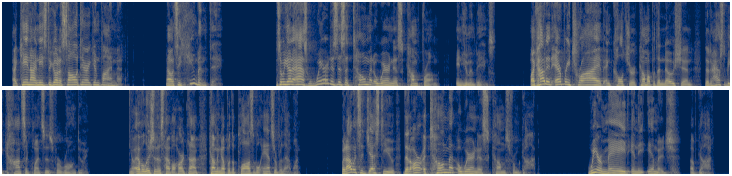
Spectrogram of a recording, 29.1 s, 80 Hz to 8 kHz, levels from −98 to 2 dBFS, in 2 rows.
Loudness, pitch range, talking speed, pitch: -32 LUFS, 125-200 Hz, 175 wpm, 160 Hz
